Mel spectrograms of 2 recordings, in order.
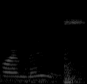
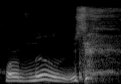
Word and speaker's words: Hormuz: Straight of hormones. Hormuz that's the pronunciation.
